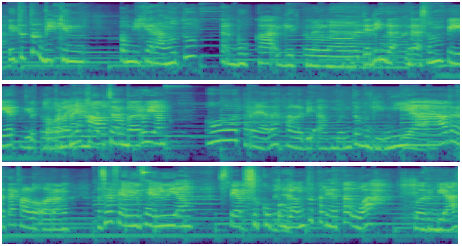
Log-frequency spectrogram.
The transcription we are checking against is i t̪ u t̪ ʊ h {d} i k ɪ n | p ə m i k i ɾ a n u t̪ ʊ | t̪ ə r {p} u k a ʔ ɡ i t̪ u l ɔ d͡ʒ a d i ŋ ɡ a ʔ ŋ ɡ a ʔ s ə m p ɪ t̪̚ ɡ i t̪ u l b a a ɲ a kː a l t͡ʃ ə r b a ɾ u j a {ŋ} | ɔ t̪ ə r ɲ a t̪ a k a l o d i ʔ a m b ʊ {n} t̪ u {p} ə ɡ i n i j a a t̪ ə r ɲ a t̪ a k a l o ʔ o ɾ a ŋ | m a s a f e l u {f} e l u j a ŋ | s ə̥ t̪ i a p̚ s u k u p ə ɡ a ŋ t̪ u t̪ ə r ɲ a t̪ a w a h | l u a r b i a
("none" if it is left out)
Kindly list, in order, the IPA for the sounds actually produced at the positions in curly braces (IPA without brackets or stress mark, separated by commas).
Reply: b, b, ŋ, n, b, f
